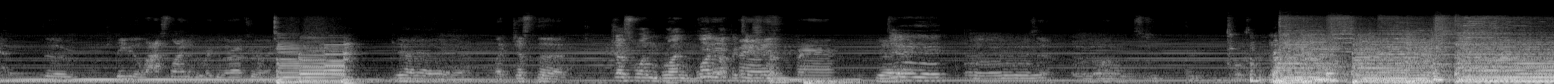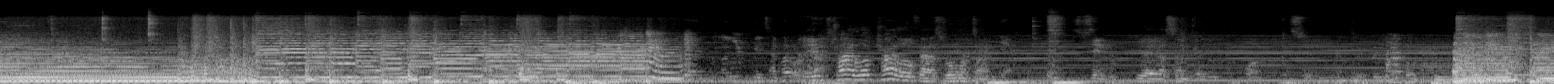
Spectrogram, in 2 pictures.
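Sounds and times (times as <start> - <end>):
electric guitars playing rock: 0.0 - 9.0, 12.0 - 24.4, 25.0 - 31.0
amplifier hum: 0.0 - 31.0.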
